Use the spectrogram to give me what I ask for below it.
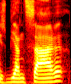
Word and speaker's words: sbiansar: è un infinito quindi sbiansar l'accento tonico sulla a vuol dire bagnare leggermente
